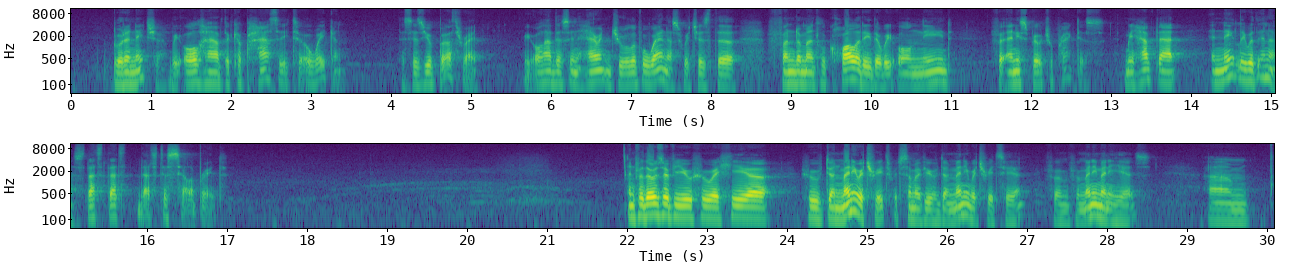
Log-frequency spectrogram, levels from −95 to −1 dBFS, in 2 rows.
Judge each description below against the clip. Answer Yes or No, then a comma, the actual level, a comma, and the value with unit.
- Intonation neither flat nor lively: No, narrow, 2.0 semitones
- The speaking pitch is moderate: No, low, 110 Hz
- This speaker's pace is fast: No, average, 145 wpm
